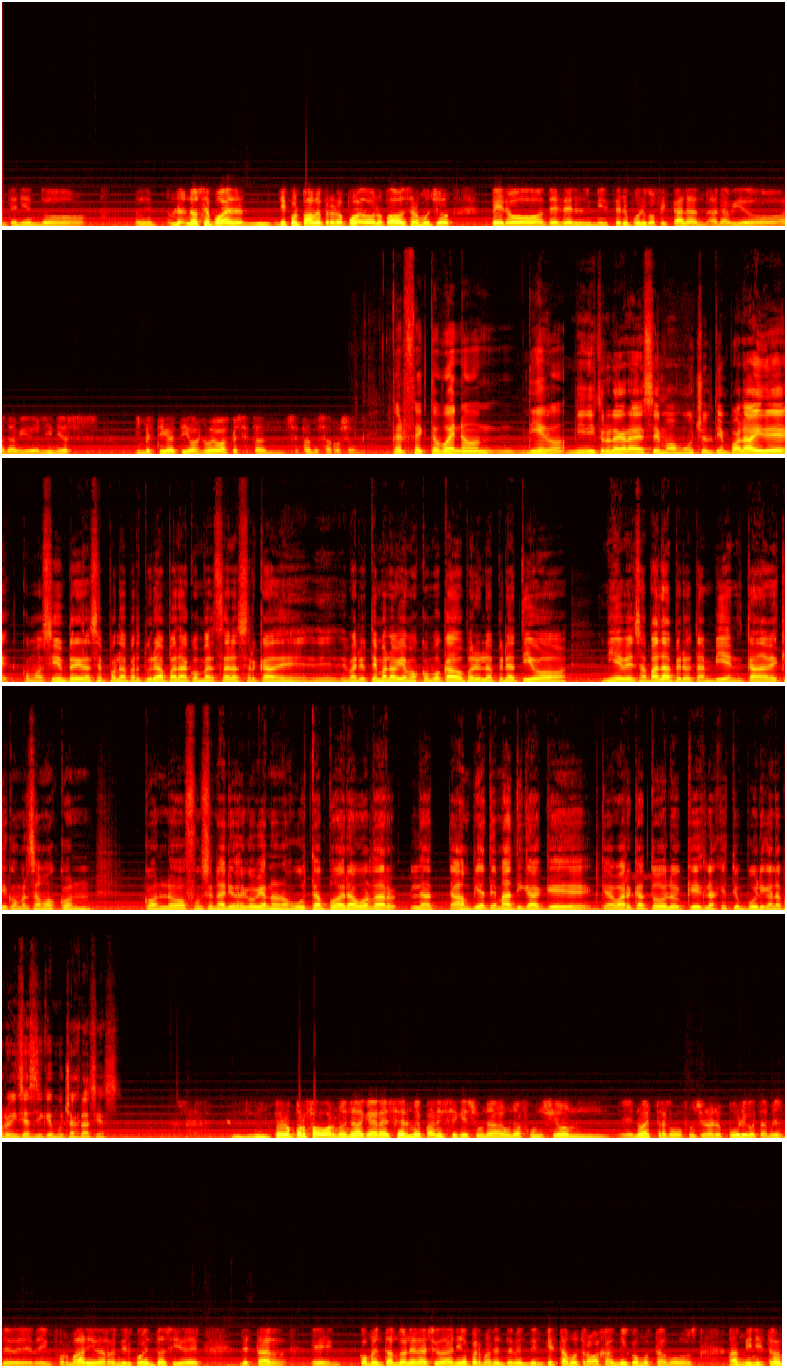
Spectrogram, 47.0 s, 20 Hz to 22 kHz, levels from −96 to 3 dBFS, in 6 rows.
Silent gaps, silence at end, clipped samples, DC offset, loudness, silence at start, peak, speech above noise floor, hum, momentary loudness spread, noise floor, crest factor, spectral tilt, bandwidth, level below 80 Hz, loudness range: none; 0 s; under 0.1%; under 0.1%; -27 LUFS; 0 s; -8 dBFS; 22 dB; none; 13 LU; -48 dBFS; 18 dB; -6.5 dB/octave; 16 kHz; -48 dBFS; 7 LU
